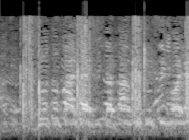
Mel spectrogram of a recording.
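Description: A large concert audience at a Virada Cultural show cheers and shouts loudly together in the rain, some under umbrellas, a dense roar of many voices with rising surges, sustained throughout with a few faint claps mixed in.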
